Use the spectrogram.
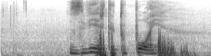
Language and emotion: Russian, angry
